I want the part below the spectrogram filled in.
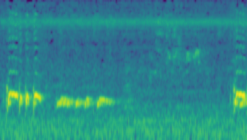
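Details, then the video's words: Local zebra dove singing to draw in other doves in the morning: a stuttering rolled phrase, then a softer fading trill, a two-second pause, and the start of another loud rolling phrase. "Perkutut lokal gacor pancingan untuk pagi hari"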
